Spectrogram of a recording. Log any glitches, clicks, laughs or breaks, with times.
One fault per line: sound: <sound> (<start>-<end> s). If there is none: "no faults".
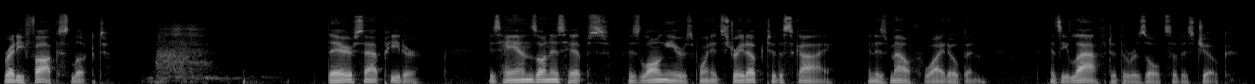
sound: sigh (1.4-3.0 s)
